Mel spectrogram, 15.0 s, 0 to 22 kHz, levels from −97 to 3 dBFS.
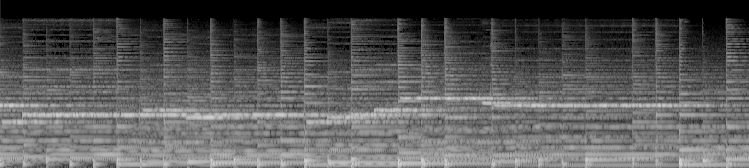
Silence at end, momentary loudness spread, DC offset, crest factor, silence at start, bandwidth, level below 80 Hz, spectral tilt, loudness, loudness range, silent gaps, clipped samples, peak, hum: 0 s; 4 LU; under 0.1%; 18 dB; 0 s; 14 kHz; -44 dBFS; -6 dB/octave; -22 LUFS; 2 LU; none; under 0.1%; -4 dBFS; none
